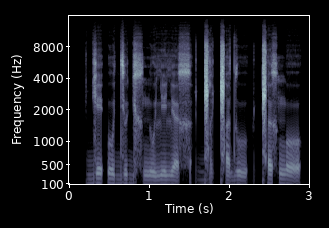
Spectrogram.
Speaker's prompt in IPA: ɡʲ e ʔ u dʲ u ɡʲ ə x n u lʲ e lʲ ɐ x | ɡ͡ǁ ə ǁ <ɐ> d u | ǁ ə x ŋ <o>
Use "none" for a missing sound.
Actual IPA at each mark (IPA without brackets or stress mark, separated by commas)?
ɐ, o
